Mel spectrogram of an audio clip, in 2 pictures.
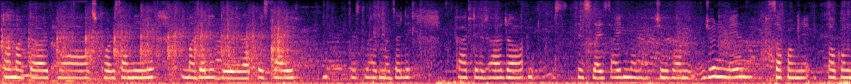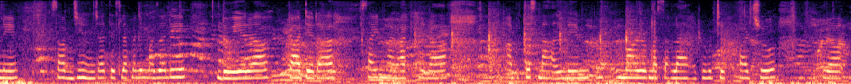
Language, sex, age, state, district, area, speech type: Nepali, female, 18-30, West Bengal, Jalpaiguri, rural, spontaneous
